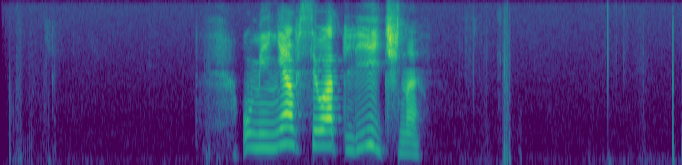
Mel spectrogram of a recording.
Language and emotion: Russian, positive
